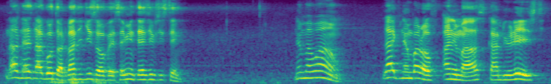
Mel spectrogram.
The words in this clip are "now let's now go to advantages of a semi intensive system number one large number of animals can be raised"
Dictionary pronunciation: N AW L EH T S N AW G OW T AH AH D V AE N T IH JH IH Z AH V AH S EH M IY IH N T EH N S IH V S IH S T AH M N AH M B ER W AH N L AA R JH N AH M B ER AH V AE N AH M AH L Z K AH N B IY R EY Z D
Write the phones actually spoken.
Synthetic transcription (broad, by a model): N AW N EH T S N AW G OW T AH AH D V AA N T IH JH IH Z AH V AH S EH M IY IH N T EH N S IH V S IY S T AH M N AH M B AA W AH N L AA JH N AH M B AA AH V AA N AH M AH L S K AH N B IY R EY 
